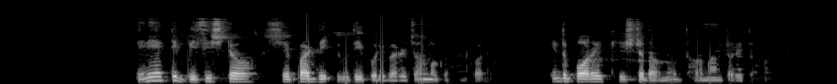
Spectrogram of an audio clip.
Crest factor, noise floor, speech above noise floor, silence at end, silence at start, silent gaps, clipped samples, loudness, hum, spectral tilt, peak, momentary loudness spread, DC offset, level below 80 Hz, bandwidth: 22 dB; -81 dBFS; 57 dB; 0.95 s; 1.4 s; none; under 0.1%; -25 LUFS; none; -5 dB/octave; -4 dBFS; 19 LU; under 0.1%; -66 dBFS; 9.4 kHz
